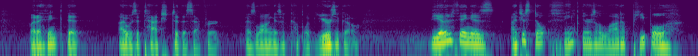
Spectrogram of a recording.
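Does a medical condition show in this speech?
No.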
